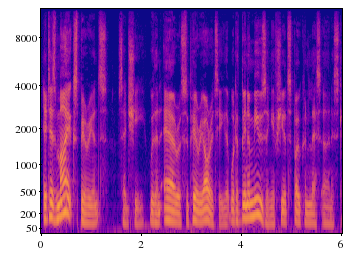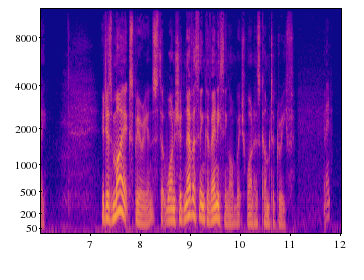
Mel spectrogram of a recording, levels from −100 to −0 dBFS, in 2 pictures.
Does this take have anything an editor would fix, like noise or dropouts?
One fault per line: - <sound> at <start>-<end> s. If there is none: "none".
- laugh at 11.7-11.8 s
